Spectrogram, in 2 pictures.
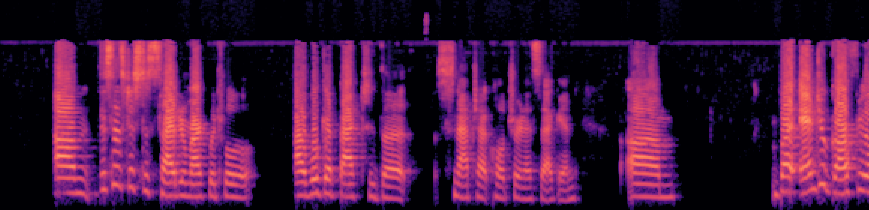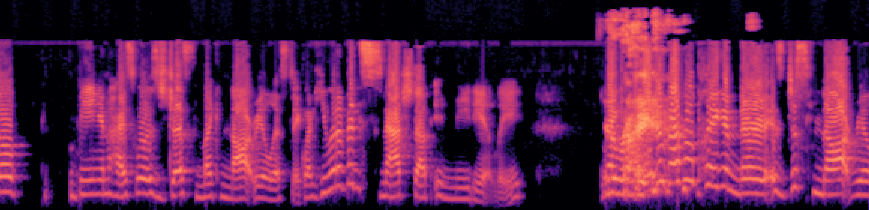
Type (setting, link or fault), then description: fault, poor sound quality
